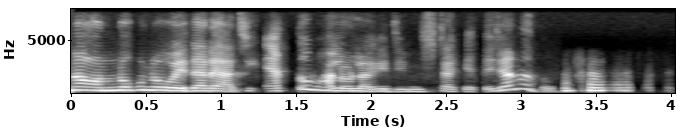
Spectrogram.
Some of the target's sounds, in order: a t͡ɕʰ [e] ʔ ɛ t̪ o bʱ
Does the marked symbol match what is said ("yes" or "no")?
no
